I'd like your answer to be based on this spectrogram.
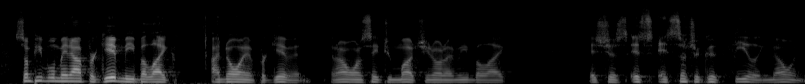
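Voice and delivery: ordinary delivery

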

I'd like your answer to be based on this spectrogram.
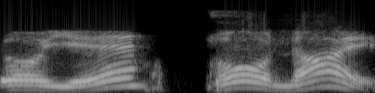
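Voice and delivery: very slow, deliberate, each word drawn out. Imitating how a fellow driver would react to being teased: Will Power impersonation. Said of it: "you did a pretty good Will Power impersonation".

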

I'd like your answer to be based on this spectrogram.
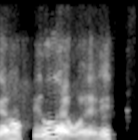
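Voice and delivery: ordinary delivery

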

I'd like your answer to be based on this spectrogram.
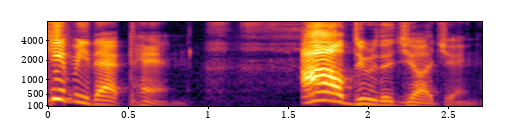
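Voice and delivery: furious, livid, animated delivery. Retelling a wife taking over the judging: imitating a livid wife. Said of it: "she was livid".

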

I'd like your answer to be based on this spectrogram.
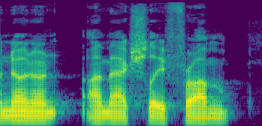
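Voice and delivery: ordinary delivery

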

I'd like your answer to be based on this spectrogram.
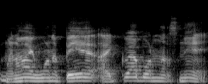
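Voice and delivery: ordinary talk

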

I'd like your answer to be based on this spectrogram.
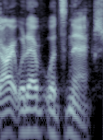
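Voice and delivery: plain

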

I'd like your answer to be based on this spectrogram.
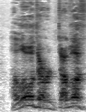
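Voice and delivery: booming, high-pitched cartoon voice, called out. Describing the cartoon neighbor Mister Dink, imitating Mister Dink. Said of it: "Who was like".

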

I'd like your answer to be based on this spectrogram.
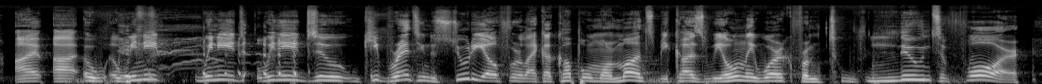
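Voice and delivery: thick put-on Danish accent.

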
